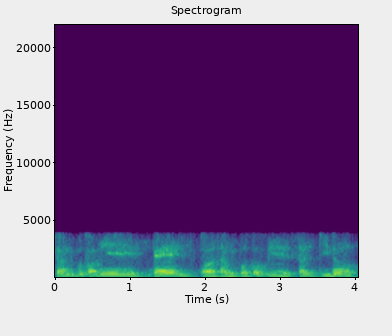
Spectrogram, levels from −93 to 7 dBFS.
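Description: Speech carried through a G.729 codec throughout, its rough, slightly synthetic texture pointing to an 8 kbit/s link, with a spectrogram showing nothing above 4 kHz. From 2.74 to 3.02 s, VoIP packet loss concealed by the speech codec stretches the sound into a fading, extrapolated tail, consistent with about 80 ms of lost audio; the waveform shrinks.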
